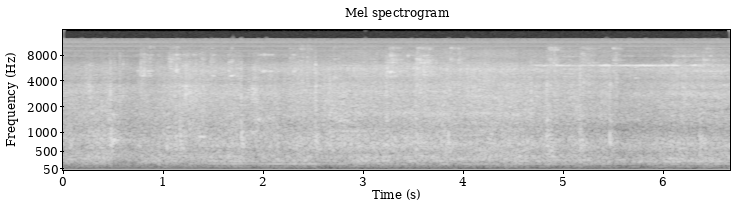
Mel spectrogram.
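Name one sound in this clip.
A Class 56 diesel locomotive's engine drones as it passes close by.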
